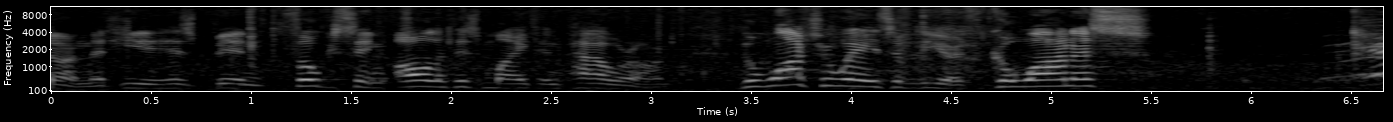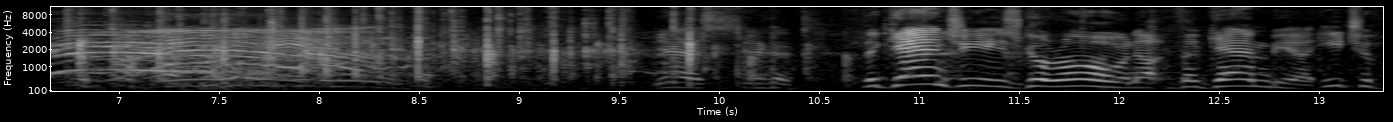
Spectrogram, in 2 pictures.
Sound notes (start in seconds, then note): 6.5 applause and cheers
